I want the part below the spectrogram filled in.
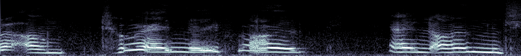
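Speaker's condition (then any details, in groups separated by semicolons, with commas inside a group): Cerebral palsy; since birth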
